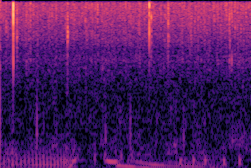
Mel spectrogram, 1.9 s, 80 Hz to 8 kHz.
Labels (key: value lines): label: biophony
recorder: SoundTrap 300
